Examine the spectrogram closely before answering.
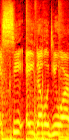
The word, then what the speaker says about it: Caddy: It's mission time with your boy C-A-D-D-Y, pronounced Caddy.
